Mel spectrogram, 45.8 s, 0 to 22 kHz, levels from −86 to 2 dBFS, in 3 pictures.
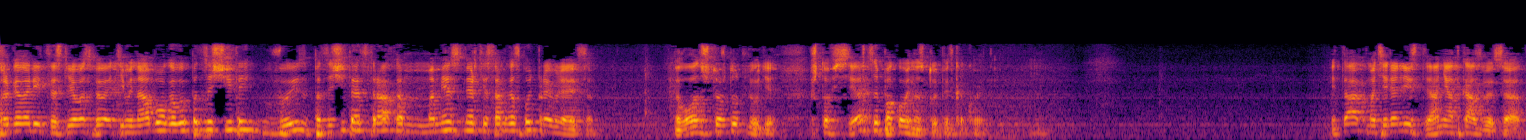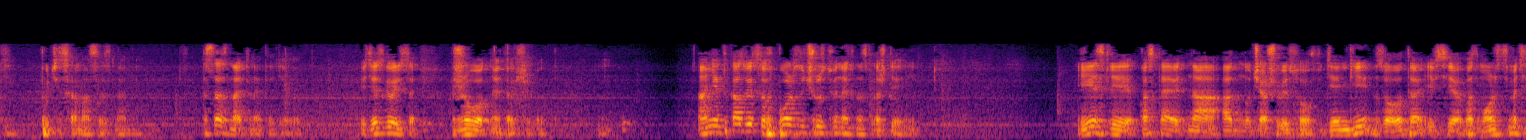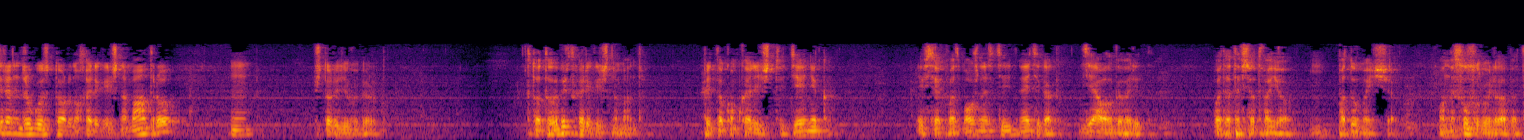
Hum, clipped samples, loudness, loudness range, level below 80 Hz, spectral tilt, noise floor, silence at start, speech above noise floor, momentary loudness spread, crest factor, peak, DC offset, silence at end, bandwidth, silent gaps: none; under 0.1%; -18 LUFS; 6 LU; -50 dBFS; -4 dB/octave; -51 dBFS; 0 s; 32 dB; 17 LU; 20 dB; -2 dBFS; under 0.1%; 0 s; 7.2 kHz; none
